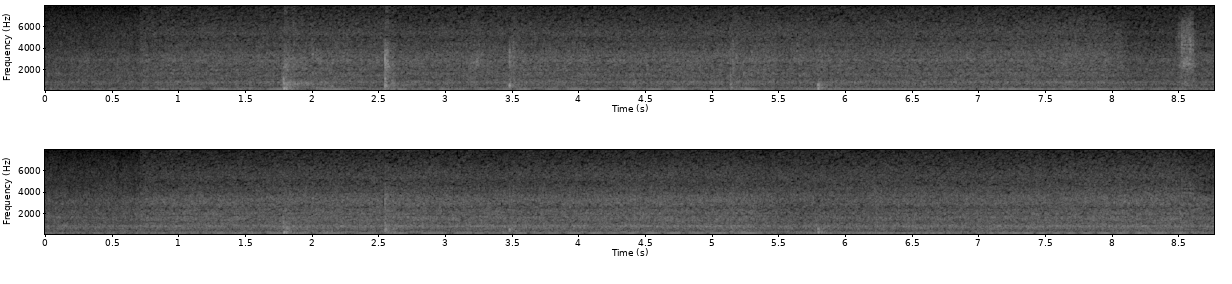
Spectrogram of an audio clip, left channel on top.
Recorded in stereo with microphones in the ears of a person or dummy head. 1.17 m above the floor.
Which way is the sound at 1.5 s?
20° left (ahead or behind).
